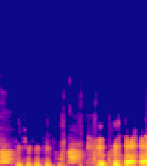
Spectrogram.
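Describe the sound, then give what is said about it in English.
A dog barks in a series of short, sharp yaps mixed with whimper-like sounds, heard under people talking. “Tennis dog. Woof.”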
